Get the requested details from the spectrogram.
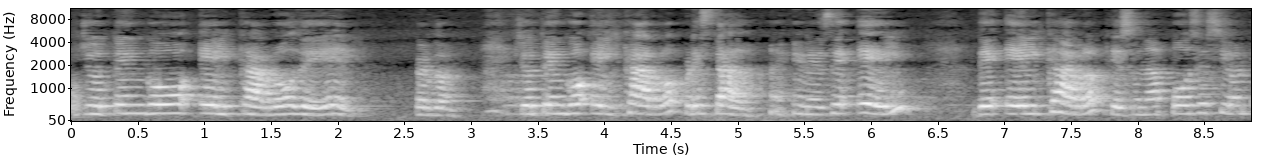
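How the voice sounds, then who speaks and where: A woman with a fairly high voice teaches a grammar lesson and walks through the rules one step at a time. She stops to correct herself and acts out short example phrases. She is recorded from a distance in a room with a roomy echo.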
